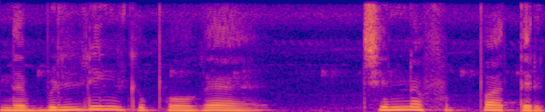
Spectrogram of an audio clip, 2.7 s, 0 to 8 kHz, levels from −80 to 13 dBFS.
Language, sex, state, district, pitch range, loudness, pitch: Tamil, male, Tamil Nadu, Nilgiris, 160-190 Hz, -15 LUFS, 170 Hz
